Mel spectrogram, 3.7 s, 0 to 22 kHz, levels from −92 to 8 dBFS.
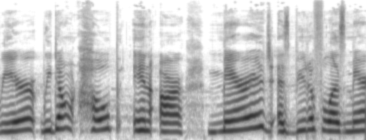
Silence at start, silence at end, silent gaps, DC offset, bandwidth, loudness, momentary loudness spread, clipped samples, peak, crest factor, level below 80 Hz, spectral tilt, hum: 0 s; 0 s; none; under 0.1%; over 20 kHz; -17 LUFS; 5 LU; under 0.1%; -2 dBFS; 16 dB; -68 dBFS; -3.5 dB/octave; none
